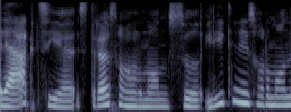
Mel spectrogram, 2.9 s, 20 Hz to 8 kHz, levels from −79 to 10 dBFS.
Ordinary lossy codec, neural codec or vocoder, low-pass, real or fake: MP3, 64 kbps; codec, 24 kHz, 1 kbps, SNAC; 7.2 kHz; fake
